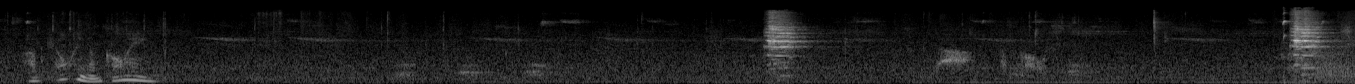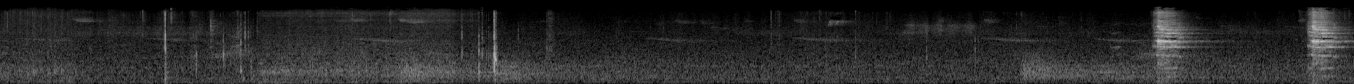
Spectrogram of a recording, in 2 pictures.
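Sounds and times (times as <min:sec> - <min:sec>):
harsh bird call: 0:09.4 - 0:10.6, 0:12.8 - 0:14.3, 0:23.7 - 0:27.0.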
